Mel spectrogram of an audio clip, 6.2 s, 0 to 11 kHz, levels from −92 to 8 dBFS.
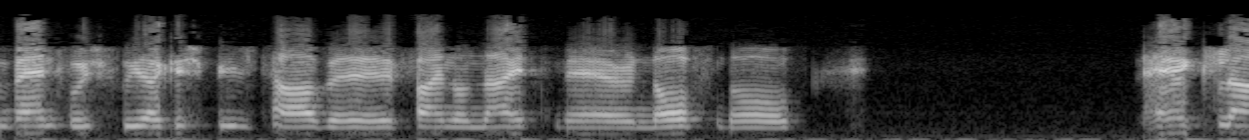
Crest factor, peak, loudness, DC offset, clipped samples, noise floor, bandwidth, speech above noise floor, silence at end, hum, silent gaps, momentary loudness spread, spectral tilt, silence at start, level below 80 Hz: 18 dB; -2 dBFS; -18 LUFS; under 0.1%; under 0.1%; -60 dBFS; 8 kHz; 40 dB; 0 s; none; none; 14 LU; -1.5 dB/octave; 0 s; -64 dBFS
